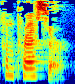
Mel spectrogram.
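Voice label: "compressor", English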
